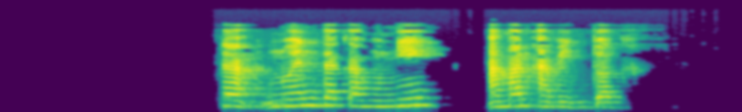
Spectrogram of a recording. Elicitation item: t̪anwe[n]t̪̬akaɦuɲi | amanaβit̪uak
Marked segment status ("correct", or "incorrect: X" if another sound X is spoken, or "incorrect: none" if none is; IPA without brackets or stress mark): correct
